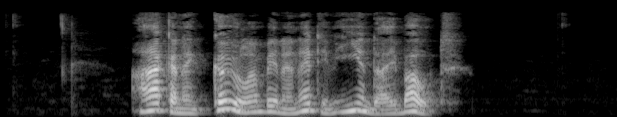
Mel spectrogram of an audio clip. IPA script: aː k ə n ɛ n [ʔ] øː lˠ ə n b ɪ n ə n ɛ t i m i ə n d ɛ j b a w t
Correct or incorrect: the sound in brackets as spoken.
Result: incorrect: k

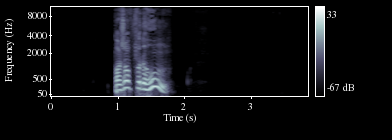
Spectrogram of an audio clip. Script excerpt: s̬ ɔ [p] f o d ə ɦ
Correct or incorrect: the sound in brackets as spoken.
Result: correct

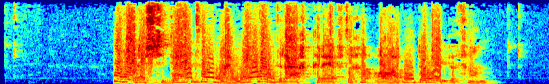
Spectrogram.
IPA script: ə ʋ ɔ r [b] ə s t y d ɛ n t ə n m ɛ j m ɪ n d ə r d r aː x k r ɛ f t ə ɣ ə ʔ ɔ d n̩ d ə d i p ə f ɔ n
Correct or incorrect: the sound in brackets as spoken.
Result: incorrect: d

